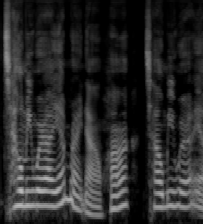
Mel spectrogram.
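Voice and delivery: imitating a son yelling at his mother on the phone; retold yell. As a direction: belt it like the son losing it on the phone.

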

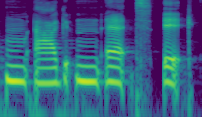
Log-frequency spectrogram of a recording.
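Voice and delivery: magnetic chopped into single sounds. Shown as a demonstration. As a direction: split the word into separate sounds. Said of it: "I don't wanna go".

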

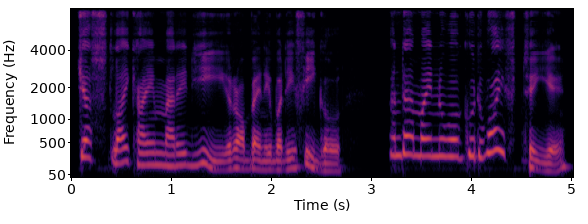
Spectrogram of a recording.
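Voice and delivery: pointed Scottish wife. Acted. Wife asks Rob if she is good, pointedly. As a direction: lead him into the trap.

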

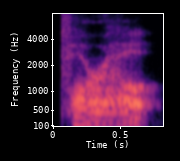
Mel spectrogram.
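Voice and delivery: a lightly voiced dazed stoner, drifting up in pitch; stoner wonder. Santiago gawks at the cave, a hint of stoned awe. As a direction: marvel at glowing mushrooms, spaced out. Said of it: "he's just like".

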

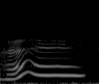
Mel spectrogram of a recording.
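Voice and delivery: high, bright-voiced phone greeting; a high sing-song hi to an unknown caller; girly phone hi. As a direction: chirp a girly hello down the phone. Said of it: "'Cause I'm a wee girly".

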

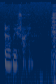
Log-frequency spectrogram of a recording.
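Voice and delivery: slow unvoiced whisper. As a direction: hush it out slowly. Reassures, repeats the line.

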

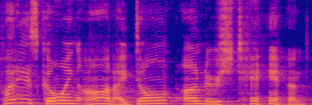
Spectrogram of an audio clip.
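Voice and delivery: high, slow, drawn-out confusion; mock bewilderment. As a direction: act bewildered, stretching the words up high. Acted bewildered player reaction.

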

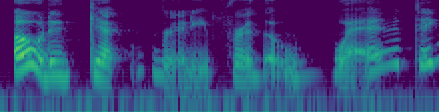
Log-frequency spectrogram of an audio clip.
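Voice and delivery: slow, soft, halting delivery; hesitant question. Acted. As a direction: ask it quietly, dreading the answer. Acted hesitant question to rival.

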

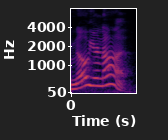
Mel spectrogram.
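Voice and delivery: very high-pitched disbelief; acted-out scoffing denial; incredulous contradiction. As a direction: call out an obvious lie, pitch shooting up. Retells rejecting the intruder's excuse.

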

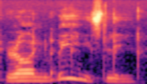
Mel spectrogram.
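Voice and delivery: high, very slow mock-British; drawn-out playful British voice; British accent. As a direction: stretch it in a hammed-up British accent. Trading Harry Potter accent impressions.

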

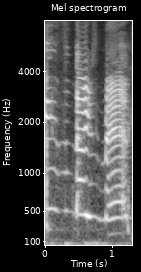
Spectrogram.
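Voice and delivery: high, slow words squeezed through laughing; real laughing fit, stretched words; helpless laughter. Real, not acted. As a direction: squeal it out while cracking up. Helplessly laughing at the rat insult.

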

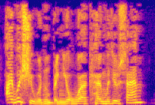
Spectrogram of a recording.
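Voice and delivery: high-pitched character voice; Sybil's plea. A narrator's reading. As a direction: lift the wish high, rising on the name. Sybil gently chides her husband.

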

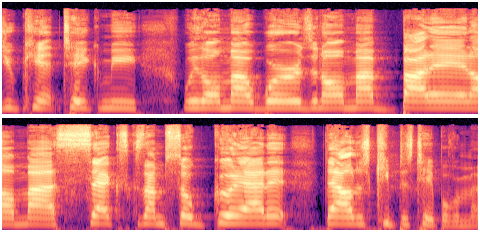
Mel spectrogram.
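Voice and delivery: loud, boastful wrestler impression; hammed-up macho promo voice; mock wrestler promo. Co-host mocks the censored wrestler bragging, loud hammed-up boast.

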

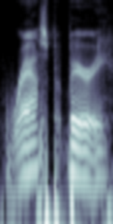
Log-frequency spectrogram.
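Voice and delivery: slow "Raspberry" with the P popped; careful rasp-berry, P pronounced; P sounded. Shown as a demonstration. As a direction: split "Raspberry" after a clearly released P. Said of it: "Do you say it with the P".

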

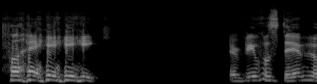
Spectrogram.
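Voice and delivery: can you believe these people; exasperated. Real, not acted. Venting to a coworker about thieves, exasperated.

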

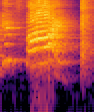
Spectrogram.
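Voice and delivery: very loud, high cry; loud teary protest. Retold or imitated. Telling her mom not to worry, very loud and high. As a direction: blurt it out at full volume. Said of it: "I'm like".

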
